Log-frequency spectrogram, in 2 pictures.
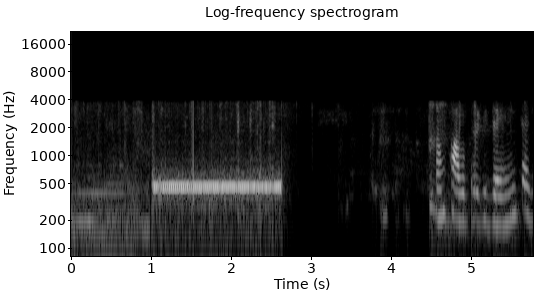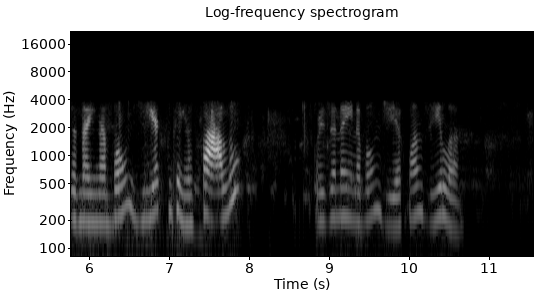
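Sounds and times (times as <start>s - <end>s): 
telephone ringback tone while a call is transferred: 1.0s - 2.6s
speech: 4.6s - 8.0s, 8.8s - 10.8s.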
